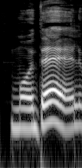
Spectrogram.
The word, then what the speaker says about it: موديل: موديل, we pronounce it موديل the Lebanese way, okay?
